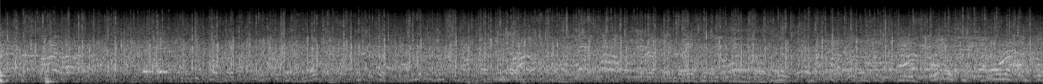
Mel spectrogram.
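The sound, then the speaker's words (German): Applause in the German Bundestag, a dense, steady roar of clapping that holds at an even loudness for the whole stretch, with voices mixed into it. “Scheiße, jetzt kriege ich ja noch von der falschen Seite Beifall.”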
